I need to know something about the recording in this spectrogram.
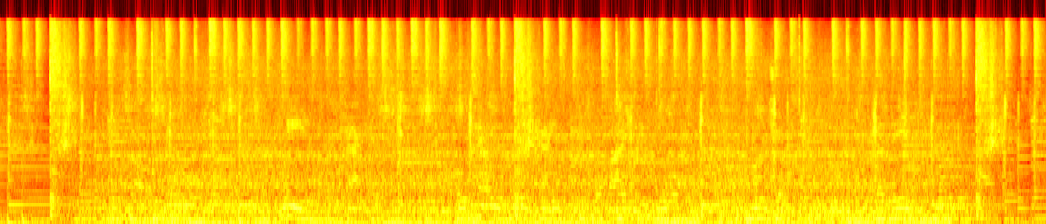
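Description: Bus cabin sound while driving: engine and road rumble with indistinct voices.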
